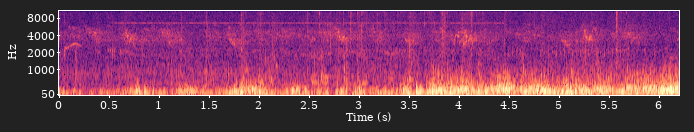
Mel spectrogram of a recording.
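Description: Hoofbeats of a ridden horse on a sand arena, muffled footfalls that grow louder in the second half as the horse comes closer.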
